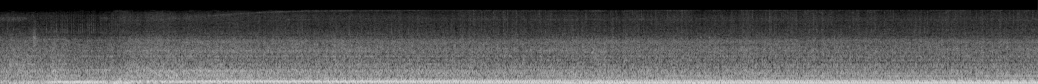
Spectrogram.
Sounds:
vehicle

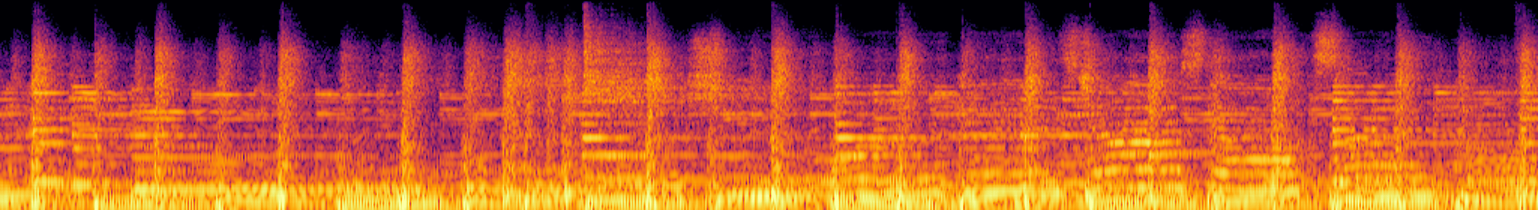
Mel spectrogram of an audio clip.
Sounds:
music

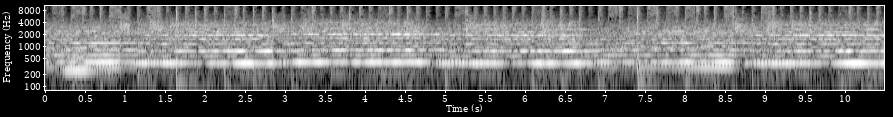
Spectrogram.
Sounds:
musical instrument
electric guitar
guitar
music

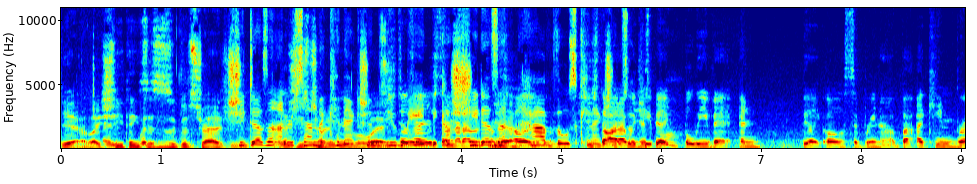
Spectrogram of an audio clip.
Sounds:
inside a small room
speech

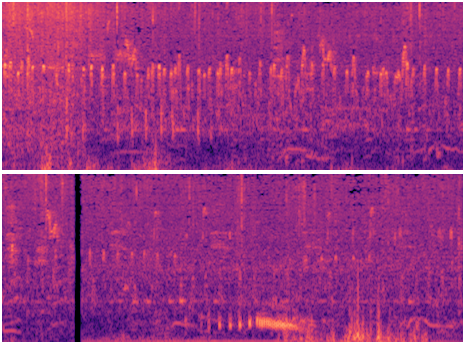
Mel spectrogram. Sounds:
pigeon
bird

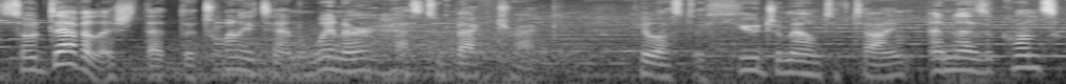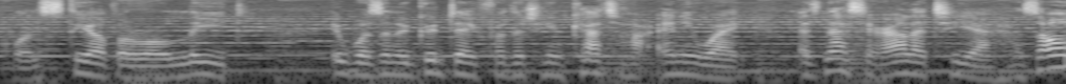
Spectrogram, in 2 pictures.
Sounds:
speech
music

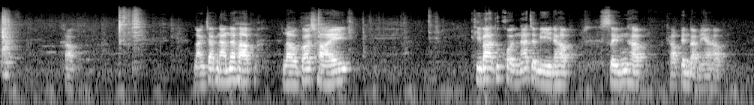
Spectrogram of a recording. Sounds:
dishes, pots and pans
silverware

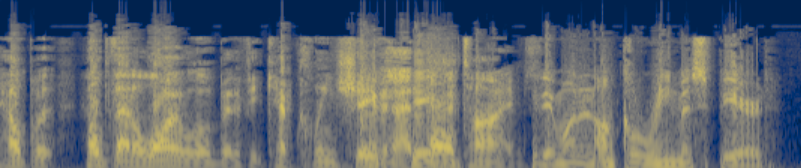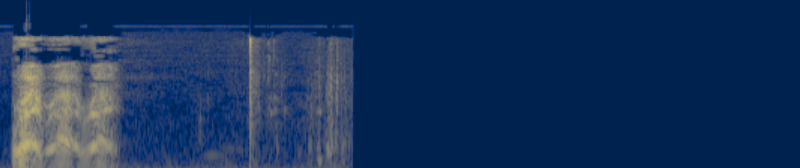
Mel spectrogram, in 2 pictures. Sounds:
speech

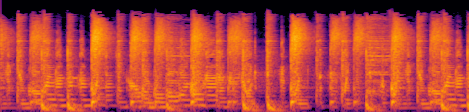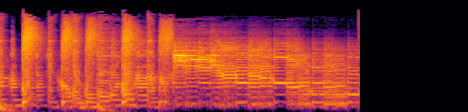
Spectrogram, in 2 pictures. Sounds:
effects unit
distortion
music

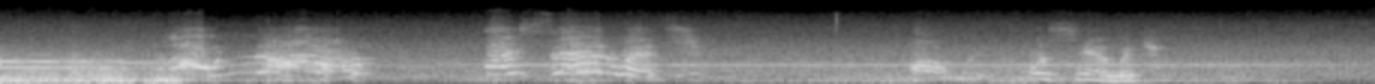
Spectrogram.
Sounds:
music
speech

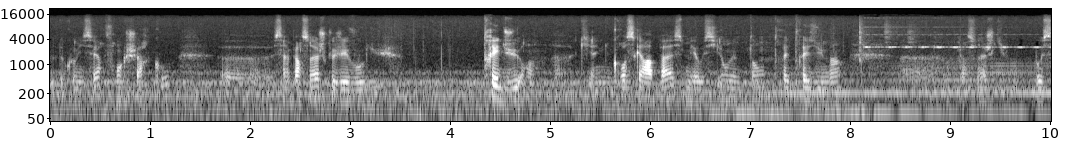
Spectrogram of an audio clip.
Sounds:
speech

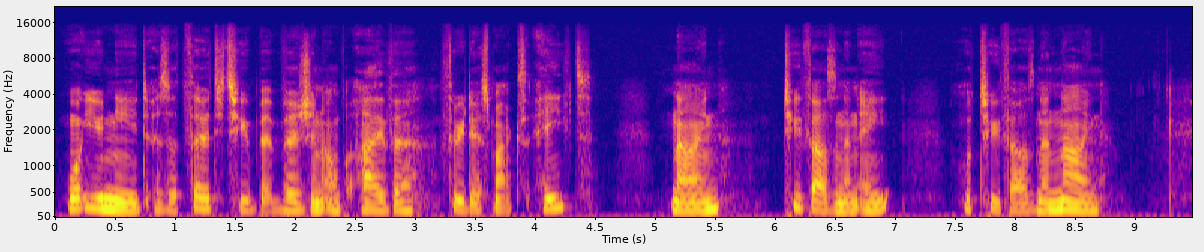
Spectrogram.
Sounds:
speech

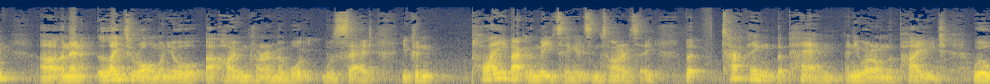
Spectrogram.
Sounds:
speech

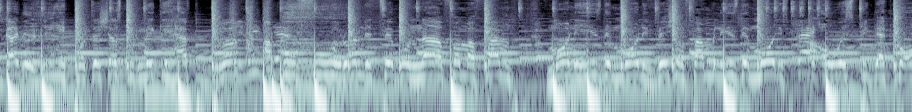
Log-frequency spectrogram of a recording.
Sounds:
music

